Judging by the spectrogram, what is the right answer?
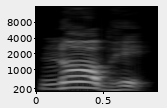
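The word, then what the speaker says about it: nove: এটাকে ইতালিয়ান ভাষাতে বলা হয় অত্য অত্য মানে হচ্ছে আট নয় নয় কে ইতালিয়ান ভাষাতে বলা হয় নভে ইতালিয়ান সংখ্যা নভে মানে হচ্ছে নয়।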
